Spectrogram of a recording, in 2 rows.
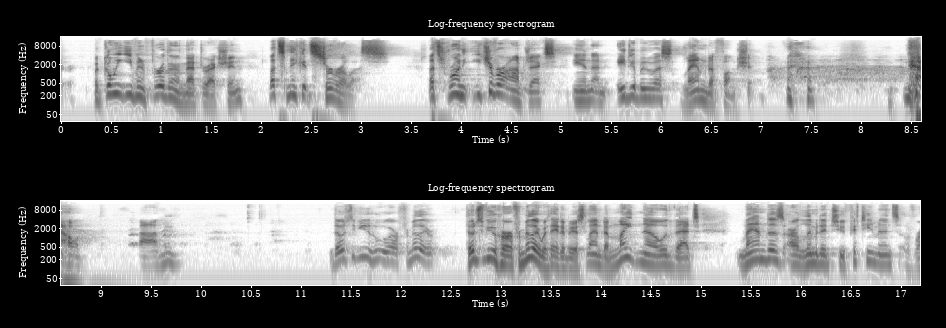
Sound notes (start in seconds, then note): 6.9 chuckles; 7.0 audience laughing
